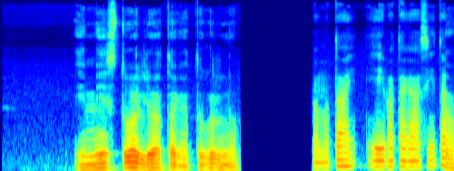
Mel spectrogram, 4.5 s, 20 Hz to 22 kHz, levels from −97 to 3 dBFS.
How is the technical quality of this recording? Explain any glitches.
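The recording has two linked playback glitches.

From 2.40 to 3.12 s, a playback stall silences the speech for about 0.72 s mid-flow, likely because the player ran out of buffered data or its thread was blocked.

From 3.12 to 4.45 s comes catch-up at higher speed: the player resamples its backlog at 1.5x, so the speech runs fast and sounds about seven semitones higher until normal pace returns.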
